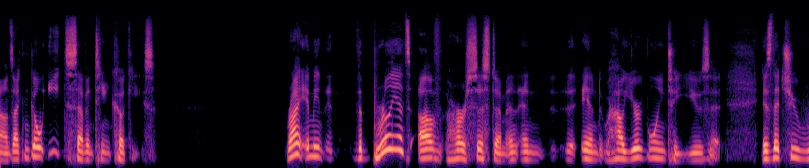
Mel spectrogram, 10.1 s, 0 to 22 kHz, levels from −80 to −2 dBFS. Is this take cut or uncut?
uncut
